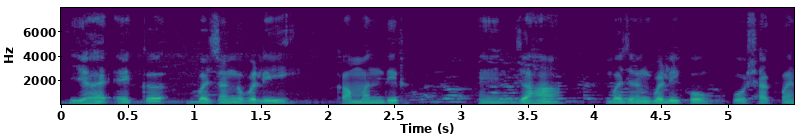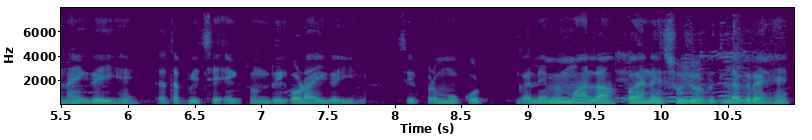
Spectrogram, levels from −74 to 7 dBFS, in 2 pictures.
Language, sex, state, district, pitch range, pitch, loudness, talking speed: Hindi, male, Bihar, Saharsa, 105-115 Hz, 110 Hz, -29 LUFS, 180 wpm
